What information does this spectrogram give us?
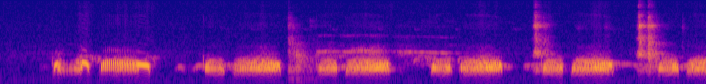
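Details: Spotted dove calling to challenge other doves. Dense, rapid runs of short mellow coos follow one another almost without pause, with several brief sharp clicks scattered through.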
